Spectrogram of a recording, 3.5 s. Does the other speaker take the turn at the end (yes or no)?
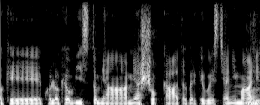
no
